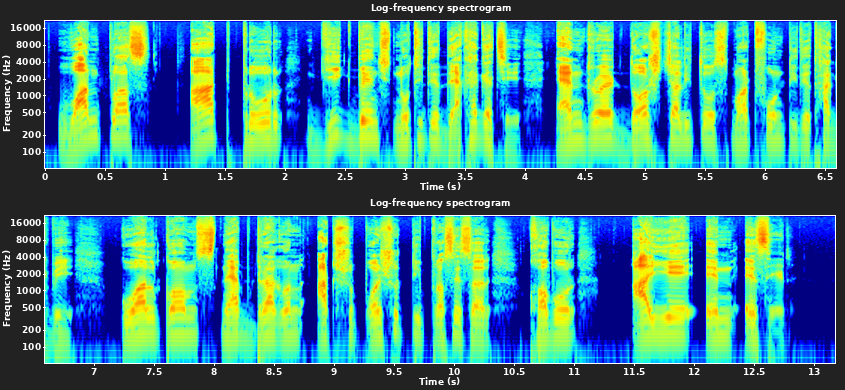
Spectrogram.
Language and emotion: Bengali, neutral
